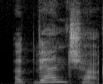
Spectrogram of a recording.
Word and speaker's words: adventure: 间的这个 t 呢不发音 delightful, delightful, 我们可以憋那么一下那和后面的 adventure 做连读要把舌侧音读成 light L 的 l 的形式 delightful adventure, adventure, 这里需要做连读也是辅加元连读了 adventure 重读呢是在第二个音节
